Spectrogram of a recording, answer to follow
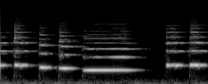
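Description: Tin whistle playing a short melody whose notes step downward to a longer held low note. It breaks off briefly about one and a half seconds in, then starts the same phrase again.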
